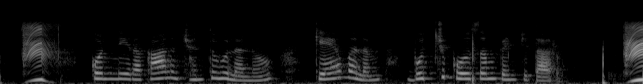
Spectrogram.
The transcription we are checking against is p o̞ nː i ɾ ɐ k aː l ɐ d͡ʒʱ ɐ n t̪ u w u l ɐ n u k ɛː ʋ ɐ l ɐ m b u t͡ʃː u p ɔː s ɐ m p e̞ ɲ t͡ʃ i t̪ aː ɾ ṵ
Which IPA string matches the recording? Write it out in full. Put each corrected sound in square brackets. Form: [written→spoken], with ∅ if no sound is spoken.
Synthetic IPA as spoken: [p→k] o̞ nː i ɾ ɐ k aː l ɐ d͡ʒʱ ɐ n t̪ u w u l ɐ n u k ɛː ʋ ɐ l ɐ m b u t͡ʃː u [p→k] ɔː s ɐ m p e̞ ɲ t͡ʃ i t̪ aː ɾ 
